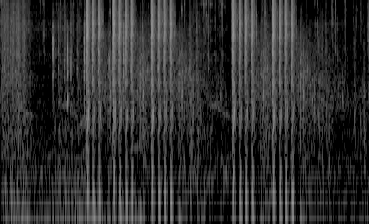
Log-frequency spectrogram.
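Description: Rapid gunfire bursts loudly in short volleys.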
